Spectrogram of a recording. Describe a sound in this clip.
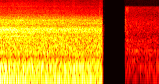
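A train rushes loudly past.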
